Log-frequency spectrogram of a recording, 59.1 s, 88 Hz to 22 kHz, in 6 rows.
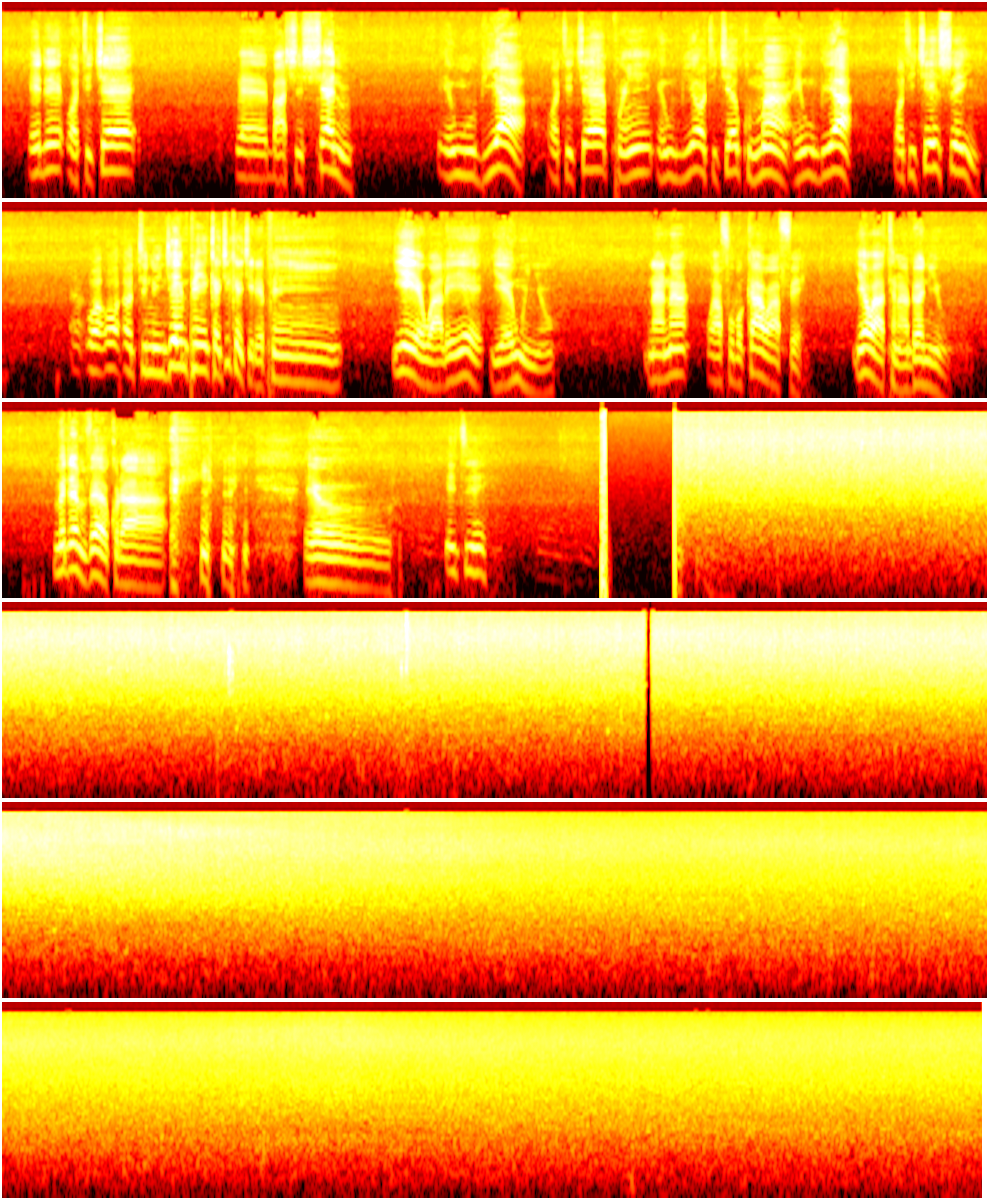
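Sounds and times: waterfall rushing: 26.4s - 59.0s.

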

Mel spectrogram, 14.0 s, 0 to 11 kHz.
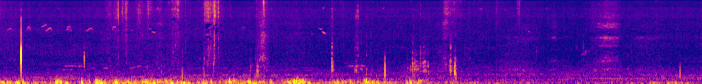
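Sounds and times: wind rumble on microphone: 0.0s - 8.9s
footsteps crunching on dry grass: 2.1s - 5.5s.

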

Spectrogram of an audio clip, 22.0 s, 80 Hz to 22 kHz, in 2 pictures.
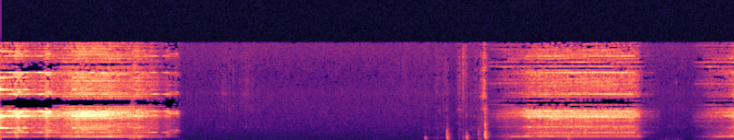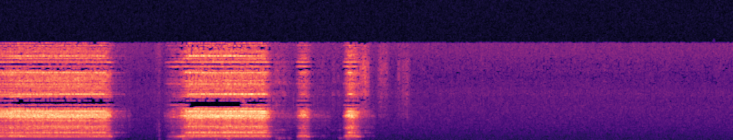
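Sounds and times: wooden puzzle piece knocking: 6.4s - 7.4s.

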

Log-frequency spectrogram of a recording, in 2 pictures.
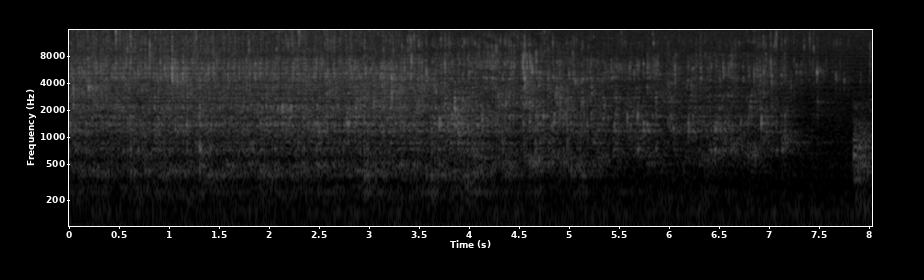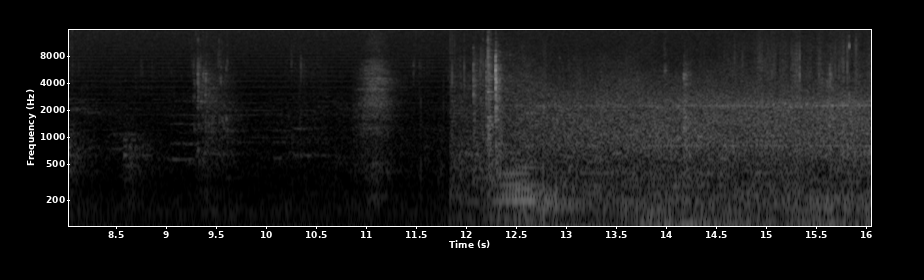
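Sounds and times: low hum: 11.5s - 16.0s.

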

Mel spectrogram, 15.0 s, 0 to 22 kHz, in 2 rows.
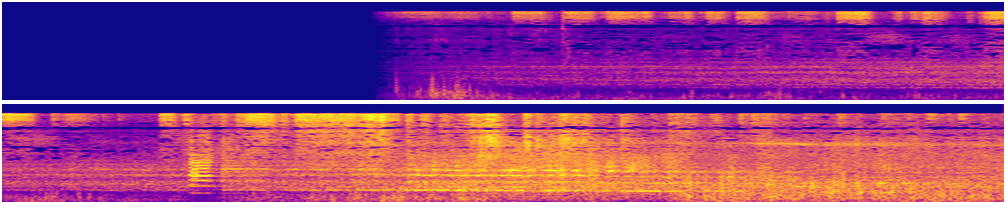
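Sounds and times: electric locomotive approaching: 2.9s - 15.0s
train horn blast: 3.8s - 14.0s.

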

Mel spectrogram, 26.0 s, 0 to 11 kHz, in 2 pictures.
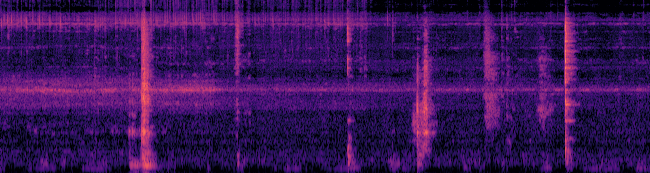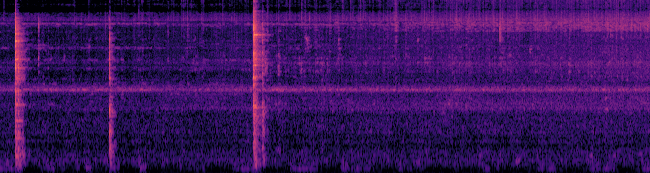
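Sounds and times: utensil scraping a pan: 8.2s - 8.7s.

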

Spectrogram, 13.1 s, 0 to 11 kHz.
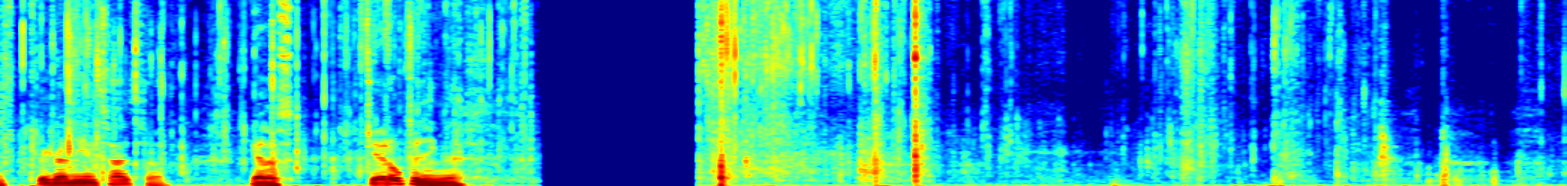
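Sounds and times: plastic mailer bag crinkling: 0.0s - 4.5s, 5.8s - 13.0s
plastic bag snaps: 5.8s - 7.9s.

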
